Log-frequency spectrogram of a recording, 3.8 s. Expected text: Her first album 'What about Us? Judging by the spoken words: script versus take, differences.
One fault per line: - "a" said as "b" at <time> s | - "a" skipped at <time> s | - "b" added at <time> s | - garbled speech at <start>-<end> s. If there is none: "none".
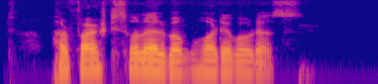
- "solo" added at 1.1 s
